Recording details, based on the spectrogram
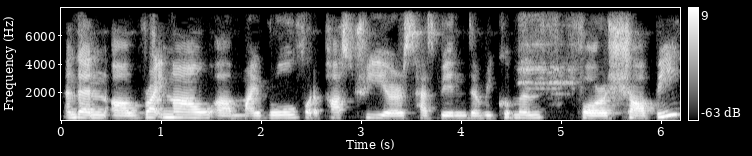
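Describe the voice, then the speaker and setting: A woman's voice: fairly low pitch, flat delivery, unhurried, fairly bright tone. Hesitant woman recruiter. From Indonesia. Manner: hesitant, many fillers. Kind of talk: online panel introduction. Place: Singapore. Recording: dull lo-fi video call audio.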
